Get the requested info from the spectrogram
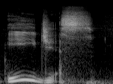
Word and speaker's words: aegis: So I learned a little bit about an Aegis. – Okay. – Sorry, it's Aegis. – Aegis. Okay. – Yes. The E has the long E little thing over it.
